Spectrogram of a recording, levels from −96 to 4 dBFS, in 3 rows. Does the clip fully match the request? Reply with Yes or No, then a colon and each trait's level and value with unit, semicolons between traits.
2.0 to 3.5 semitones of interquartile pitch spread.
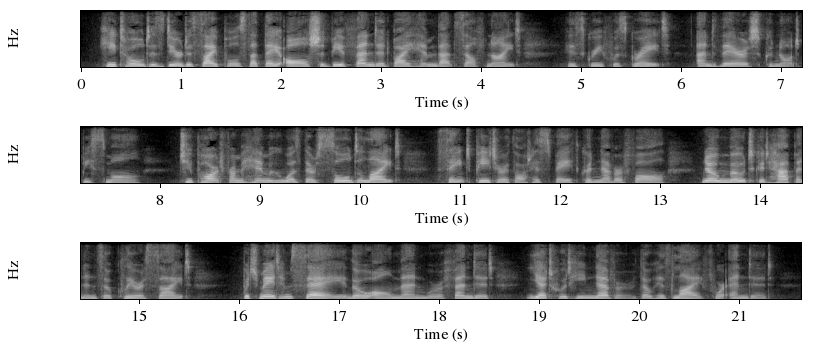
Yes: average, 2.8 semitones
